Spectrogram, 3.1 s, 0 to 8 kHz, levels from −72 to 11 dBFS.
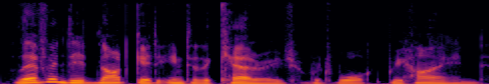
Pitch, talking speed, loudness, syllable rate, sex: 140 Hz, 195 wpm, -18 LUFS, 5.7 syllables/s, male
